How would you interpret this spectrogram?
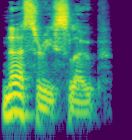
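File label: "nursery slope", English, British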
